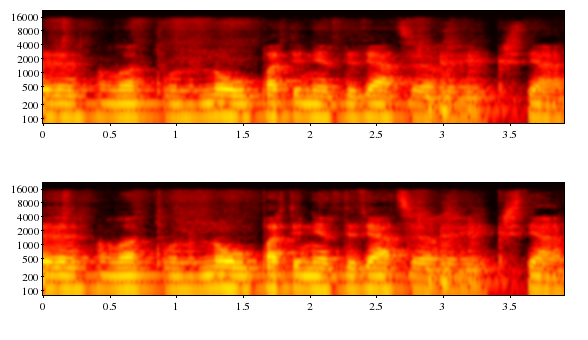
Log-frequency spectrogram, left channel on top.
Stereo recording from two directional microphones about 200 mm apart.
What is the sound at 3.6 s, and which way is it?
Speech, 5° right (ahead or behind).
